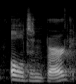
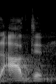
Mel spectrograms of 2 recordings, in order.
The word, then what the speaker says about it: Oldenburg: You got her name wrong. He got her name wrong. I can say it. He got her name wrong. Her name is Sue Oldenburg, and he said something. I don't know. I said Ogden.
